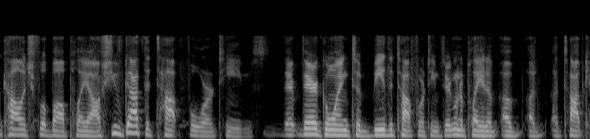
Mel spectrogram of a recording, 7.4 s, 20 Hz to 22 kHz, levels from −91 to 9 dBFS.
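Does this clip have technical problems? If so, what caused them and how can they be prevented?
Yes. Automatic gain rising is the problem here. The call's gain control judged the incoming level too low and pushed its gain up gradually, by about 5 dB, between 2.36 and 4.11 s. Because the control acts on the whole signal, the speech and the background noise swell together over that stretch rather than jumping, so the room seems to creep closer while the speaker's level climbs. The band ending at 8 kHz fits the wideband call path and is expected. Setting a proper fixed input level at the microphone, or capping the gain control's maximum boost, keeps it from ramping up mid-call.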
